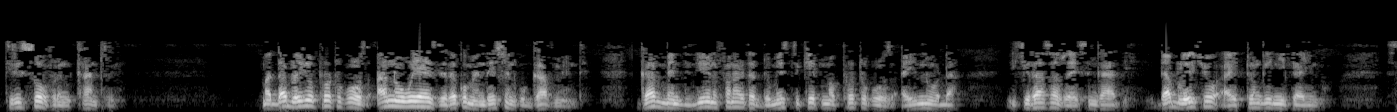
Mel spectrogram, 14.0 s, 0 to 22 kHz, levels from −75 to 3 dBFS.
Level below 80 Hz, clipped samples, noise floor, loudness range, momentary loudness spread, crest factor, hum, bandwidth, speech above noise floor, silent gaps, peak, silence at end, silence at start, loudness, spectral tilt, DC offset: -62 dBFS; under 0.1%; -64 dBFS; 6 LU; 12 LU; 18 dB; none; 5.8 kHz; 47 dB; none; 0 dBFS; 0 s; 0.05 s; -18 LUFS; -8.5 dB/octave; under 0.1%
